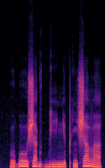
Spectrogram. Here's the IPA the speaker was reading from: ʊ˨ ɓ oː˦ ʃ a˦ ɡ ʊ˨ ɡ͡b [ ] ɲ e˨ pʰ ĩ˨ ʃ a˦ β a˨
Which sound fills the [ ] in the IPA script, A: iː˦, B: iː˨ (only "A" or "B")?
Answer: B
